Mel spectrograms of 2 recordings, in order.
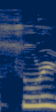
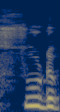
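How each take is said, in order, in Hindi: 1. D से पहले L की आवाज़ सुनाई देती है। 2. D से पहले L की आवाज़ सुनाई नहीं देती। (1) "इसको शुल्ड नहीं पढ़ेंगे" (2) "इसको शुड पढ़ेंगे"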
